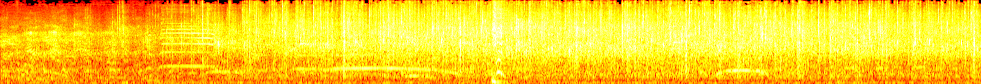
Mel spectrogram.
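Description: A crowd applauds steadily, dense clapping building and holding loud throughout, with a few whoops and cheers rising above it and faint crowd murmur beneath.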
